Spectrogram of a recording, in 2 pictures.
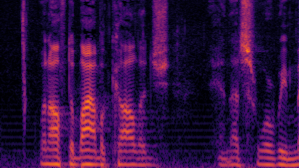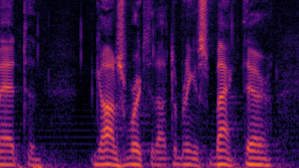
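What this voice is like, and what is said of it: Northern Minnesota accent. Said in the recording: “Don't try to figure out my accent. I'm from northern Minnesota.”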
